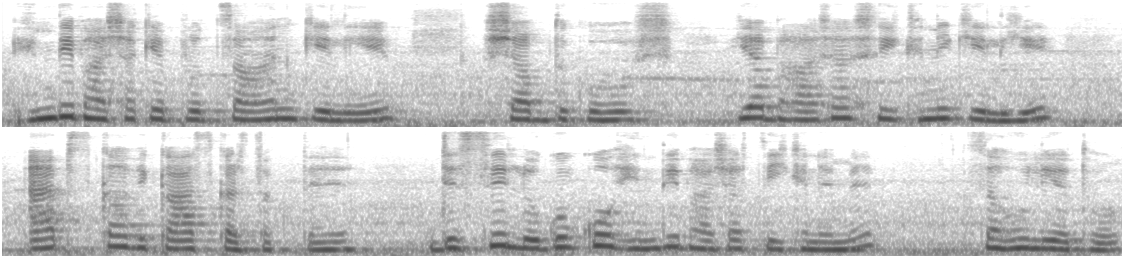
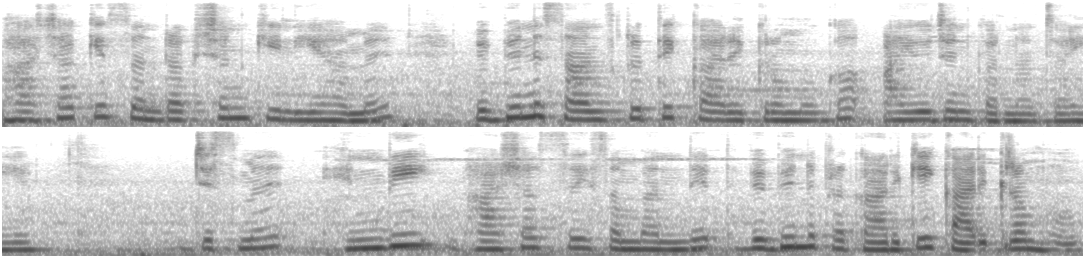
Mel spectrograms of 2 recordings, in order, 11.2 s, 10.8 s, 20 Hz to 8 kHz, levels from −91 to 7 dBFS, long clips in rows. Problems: constant background noise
